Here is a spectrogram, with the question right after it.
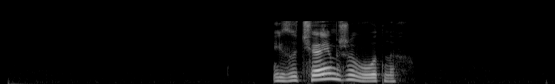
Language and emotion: Russian, neutral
